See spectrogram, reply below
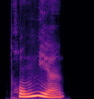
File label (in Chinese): "童年", Chinese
